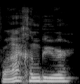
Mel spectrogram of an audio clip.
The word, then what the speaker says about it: Wagenbuur: Well, my name is Venure. That's how you pronounce it.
